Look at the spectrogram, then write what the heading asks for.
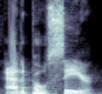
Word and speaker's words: adipocere: How are you going to make fun of this guy saying it wrong, and then you say it wrong? It's adipocere.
